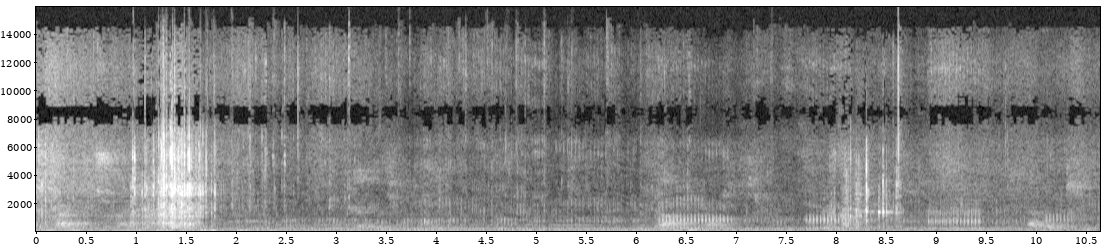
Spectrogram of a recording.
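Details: Mother cat in Istanbul purring steadily while nursing her kittens: a continuous low rumbling purr runs through the whole stretch, with a few brief rustling bursts and soft background voices.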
